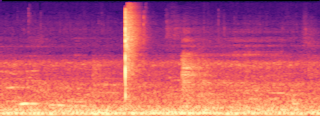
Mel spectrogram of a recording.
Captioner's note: fire crackling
